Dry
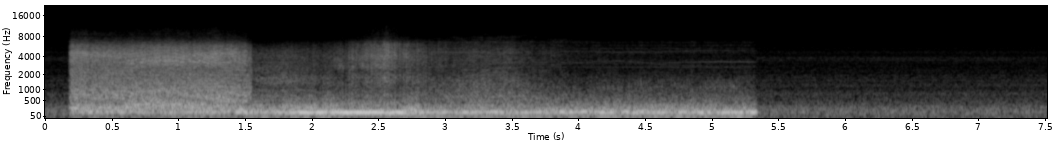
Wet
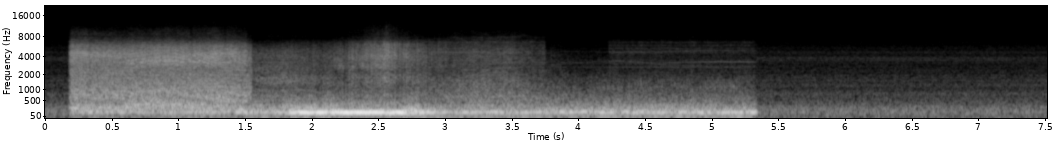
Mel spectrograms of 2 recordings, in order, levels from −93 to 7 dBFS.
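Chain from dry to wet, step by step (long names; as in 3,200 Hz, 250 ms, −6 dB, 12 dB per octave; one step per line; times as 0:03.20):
0:01.82–0:02.93: parametric band 150 Hz +8 dB 1.1 octaves
0:03.75–0:04.23: low-pass filter 2,500 Hz 12 dB per octave
level +6 dB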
